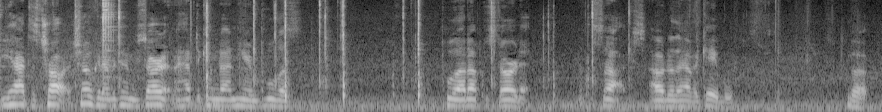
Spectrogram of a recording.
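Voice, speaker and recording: A man's fairly high voice at a very fast pace, with long, frequent pauses, fairly even intonation and noticeable background noise. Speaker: tractor hobbyist. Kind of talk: casual talk to camera.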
